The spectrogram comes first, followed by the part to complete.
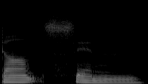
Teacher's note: You might be bringing the tip of the tongue up and saying ‘dancin’.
